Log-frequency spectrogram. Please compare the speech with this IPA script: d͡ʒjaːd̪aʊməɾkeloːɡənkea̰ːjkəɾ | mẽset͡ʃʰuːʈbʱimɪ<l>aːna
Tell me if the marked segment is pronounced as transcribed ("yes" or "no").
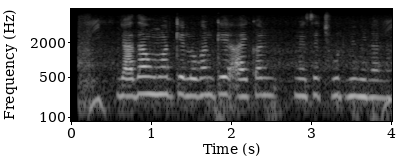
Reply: yes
